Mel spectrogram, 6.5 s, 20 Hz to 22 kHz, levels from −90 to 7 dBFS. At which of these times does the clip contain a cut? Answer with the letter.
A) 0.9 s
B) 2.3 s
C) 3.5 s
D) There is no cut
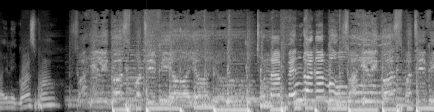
A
